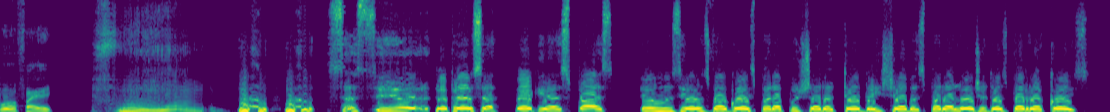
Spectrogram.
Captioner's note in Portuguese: risadas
